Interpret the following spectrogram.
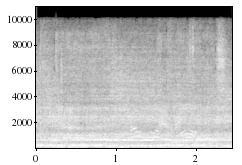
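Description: Live extreme metal band playing at full volume: heavily distorted electric guitars and drums in a dense, unbroken wall of sound, with a shouted voice over it.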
